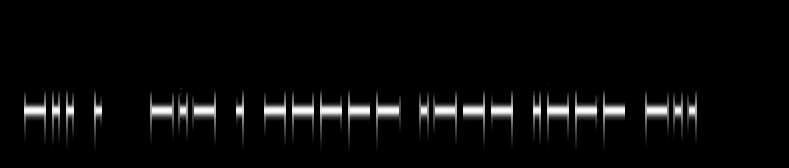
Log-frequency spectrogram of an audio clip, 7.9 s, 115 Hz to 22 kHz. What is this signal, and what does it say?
Morse code, heard as a keyed tone, about 17 wpm, 700 Hz. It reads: DE KE0JJD
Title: USA Callsign DE Callsign 17wpm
